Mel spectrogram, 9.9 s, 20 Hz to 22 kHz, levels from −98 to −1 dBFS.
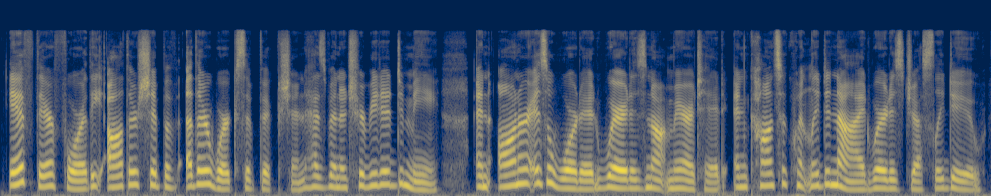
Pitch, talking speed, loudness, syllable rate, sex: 200 Hz, 190 wpm, -18 LUFS, 5.9 syllables/s, female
